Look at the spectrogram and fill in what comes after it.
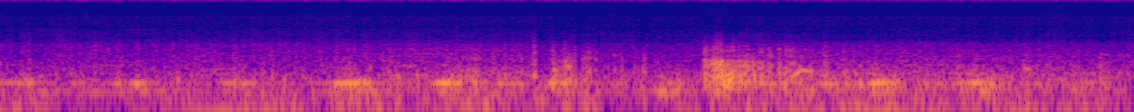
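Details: Stomach noises recorded without a microphone the morning after a stuffing session: soft, low gurgling and bubbling with a louder rolling gurgle midway over faint room hiss; borborygmi.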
